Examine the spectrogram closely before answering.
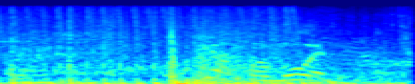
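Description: An explosion bursts with a loud boom.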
